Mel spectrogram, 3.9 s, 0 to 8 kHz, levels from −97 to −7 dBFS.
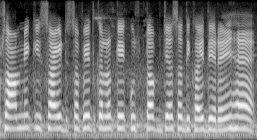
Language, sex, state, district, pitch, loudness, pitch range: Hindi, male, Uttar Pradesh, Shamli, 255 Hz, -17 LUFS, 245-260 Hz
